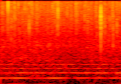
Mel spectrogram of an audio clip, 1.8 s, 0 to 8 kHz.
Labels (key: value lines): label: biophony, midshipman
recorder: SoundTrap 500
